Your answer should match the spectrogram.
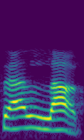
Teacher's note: I say cellar because I have an Australian accent and my vowels at the end of the words are stronger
